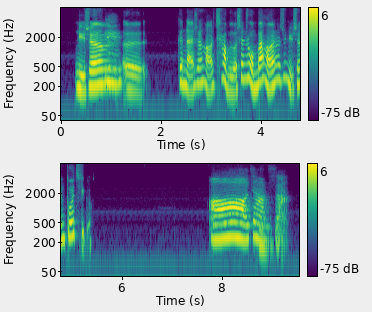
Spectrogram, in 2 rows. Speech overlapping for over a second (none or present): none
